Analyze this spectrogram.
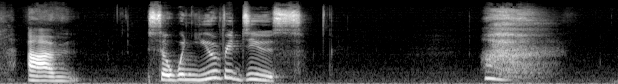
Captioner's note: sighs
